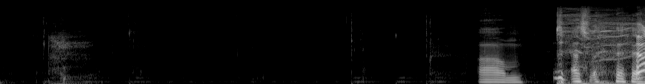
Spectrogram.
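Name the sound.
sipping tequila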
